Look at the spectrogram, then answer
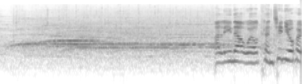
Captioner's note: audience applauding; audience cheering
